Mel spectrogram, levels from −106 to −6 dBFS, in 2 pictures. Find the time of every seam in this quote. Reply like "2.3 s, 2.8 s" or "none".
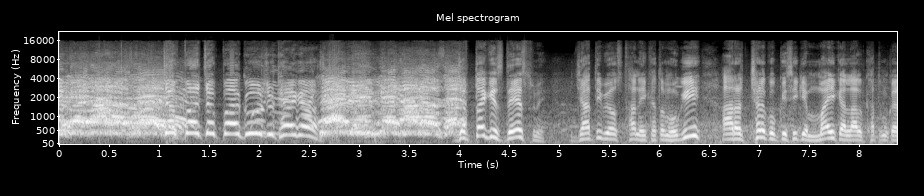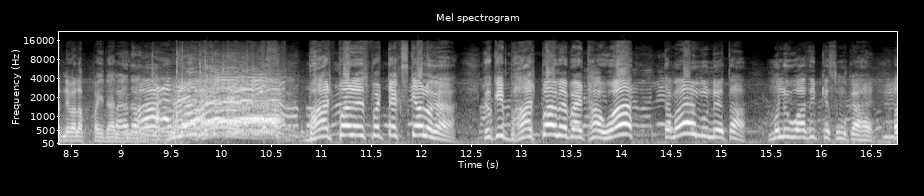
4.0 s, 10.6 s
